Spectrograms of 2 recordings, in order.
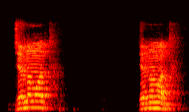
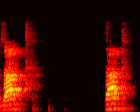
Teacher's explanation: ज्या वेळेस आपण जात म्हणतो, जात, जात, आता या ठिकाणी ज चा उच्चार करताना जीभ आपली दाताला पण लागते आणि टाळूला पण लागते, म्हणून याला दंत तालव्य वर्ण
